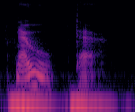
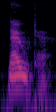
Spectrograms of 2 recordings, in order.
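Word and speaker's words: neuter: Nauter. This has another diphthong, the EU combo. Au. Nauter.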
